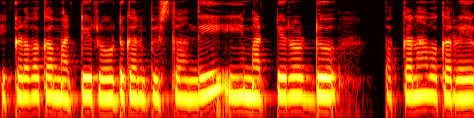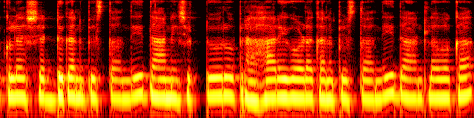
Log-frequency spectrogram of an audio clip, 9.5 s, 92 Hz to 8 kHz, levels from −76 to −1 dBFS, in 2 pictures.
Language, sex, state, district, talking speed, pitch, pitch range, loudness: Telugu, female, Andhra Pradesh, Guntur, 120 wpm, 205 Hz, 200-215 Hz, -17 LUFS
